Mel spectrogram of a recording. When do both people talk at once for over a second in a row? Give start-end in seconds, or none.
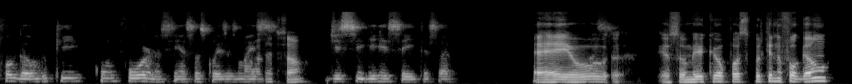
none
